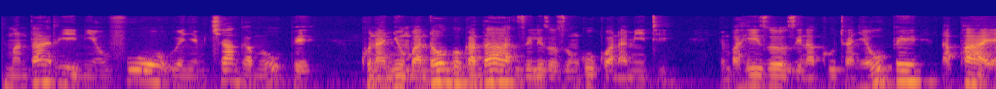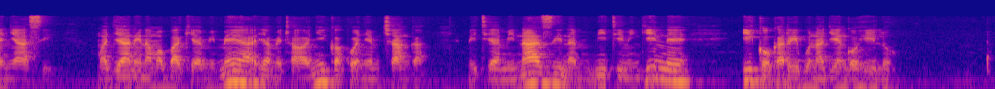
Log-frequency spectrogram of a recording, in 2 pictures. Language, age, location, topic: Swahili, 25-35, Mombasa, agriculture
